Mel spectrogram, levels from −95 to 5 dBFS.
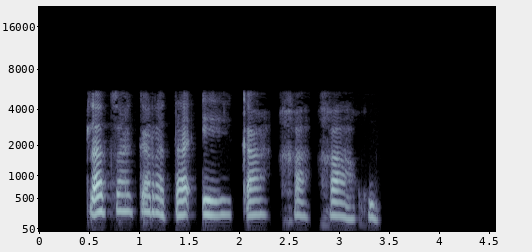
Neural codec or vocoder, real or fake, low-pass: none; real; 5.4 kHz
